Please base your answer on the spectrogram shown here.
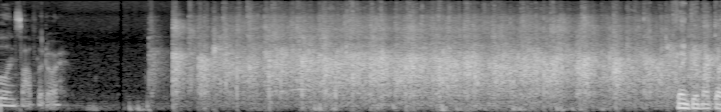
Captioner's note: applause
